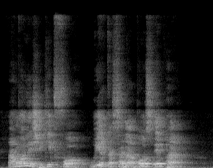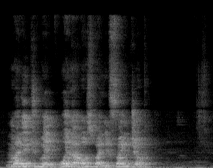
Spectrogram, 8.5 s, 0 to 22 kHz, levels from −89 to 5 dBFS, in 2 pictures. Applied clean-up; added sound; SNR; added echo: none; none; none; reverberation time 0.6 s.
